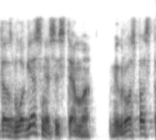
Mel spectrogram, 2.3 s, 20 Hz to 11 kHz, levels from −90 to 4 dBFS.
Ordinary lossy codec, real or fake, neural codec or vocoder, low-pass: AAC, 64 kbps; real; none; 7.2 kHz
